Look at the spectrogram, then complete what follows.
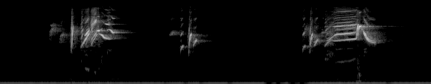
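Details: Three short bursts of sharp, high twittering from a Major European goldfinch, recorded in 2014, separated by brief silences; the last burst is a longer, slightly buzzy flourish.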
